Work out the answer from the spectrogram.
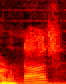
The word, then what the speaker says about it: Munnar: One name I can suggest, Munnar. It's spelled as M-U-N-N-A-R.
